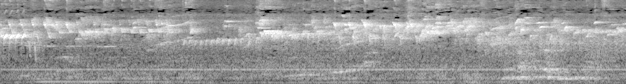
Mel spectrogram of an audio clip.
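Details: Syrian canary singing a varied string of high twittering trills and chirps, rising and falling in loudness, over a faint steady hum.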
